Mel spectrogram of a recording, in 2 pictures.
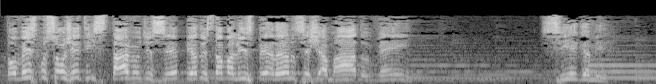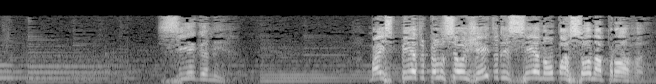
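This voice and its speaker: A Brazilian man preaching in a church with a very high voice. He keeps the sermon casual and full of slang and speaks straight to the congregation. Soft music plays behind him. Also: quick pace. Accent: Brazilian Portuguese. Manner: casual, slangy preaching that addresses listeners directly.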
